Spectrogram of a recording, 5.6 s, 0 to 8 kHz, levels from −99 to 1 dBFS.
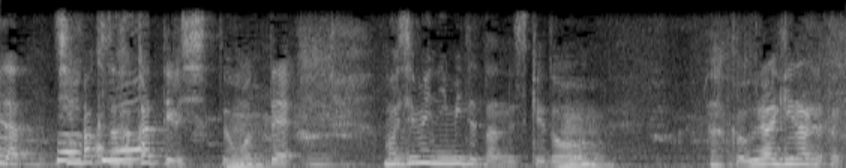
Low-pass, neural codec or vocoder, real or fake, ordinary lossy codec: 7.2 kHz; none; real; none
